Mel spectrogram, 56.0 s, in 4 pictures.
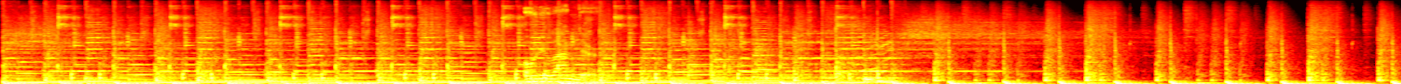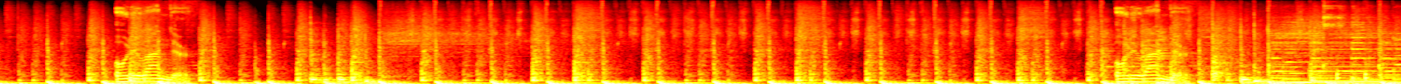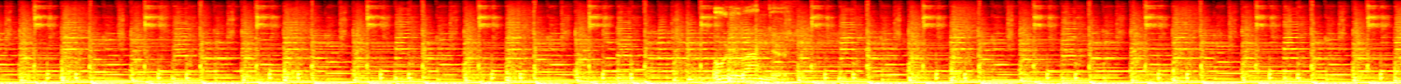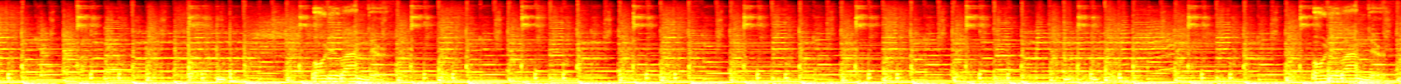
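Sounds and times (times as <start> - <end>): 
upbeat uptempo calypso summer music: 0.0 - 56.0.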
